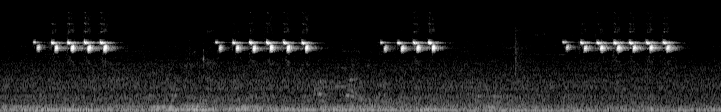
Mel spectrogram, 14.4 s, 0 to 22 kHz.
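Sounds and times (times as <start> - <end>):
great tit Parus major singing two-note teacher phrases: 0.7 - 2.4, 4.3 - 6.4, 7.6 - 9.0, 10.7 - 13.7.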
